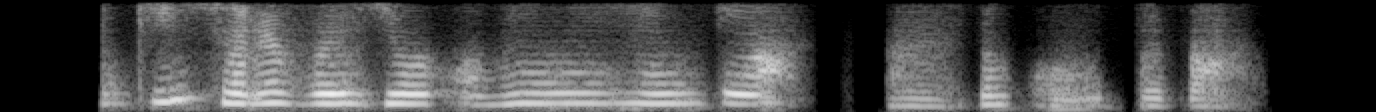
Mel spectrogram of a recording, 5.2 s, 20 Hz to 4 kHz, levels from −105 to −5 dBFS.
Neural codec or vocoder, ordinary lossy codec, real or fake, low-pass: codec, 44.1 kHz, 0.9 kbps, DAC; none; fake; 3.6 kHz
